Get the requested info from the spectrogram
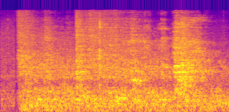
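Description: Steady rushing background noise, like the room noise of a busy diner with its kitchen running. It starts abruptly just after the start and swells slightly brighter near the end.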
